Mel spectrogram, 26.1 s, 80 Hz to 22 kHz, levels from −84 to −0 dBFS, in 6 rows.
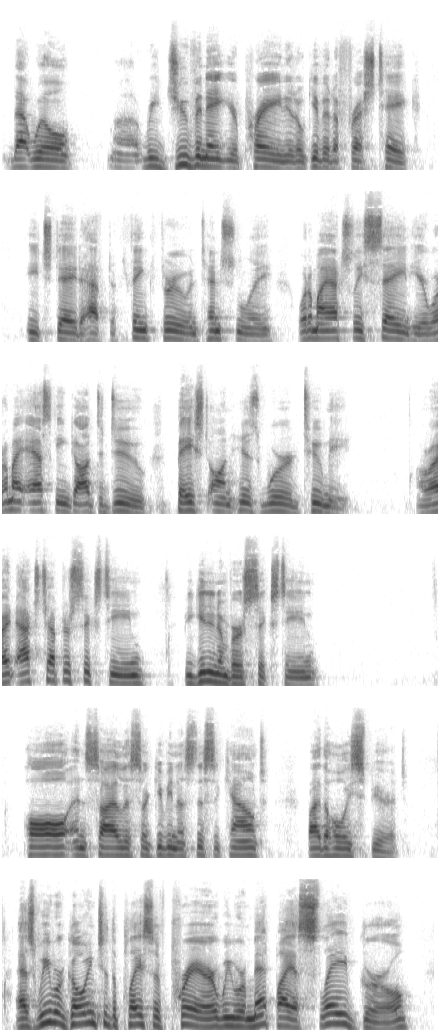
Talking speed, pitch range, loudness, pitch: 175 wpm, 125-150 Hz, -27 LUFS, 140 Hz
